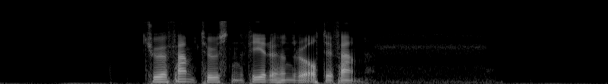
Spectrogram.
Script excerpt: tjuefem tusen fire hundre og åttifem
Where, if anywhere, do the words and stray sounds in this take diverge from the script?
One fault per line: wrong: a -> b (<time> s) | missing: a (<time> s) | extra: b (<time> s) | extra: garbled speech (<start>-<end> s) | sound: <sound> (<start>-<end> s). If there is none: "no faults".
no faults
